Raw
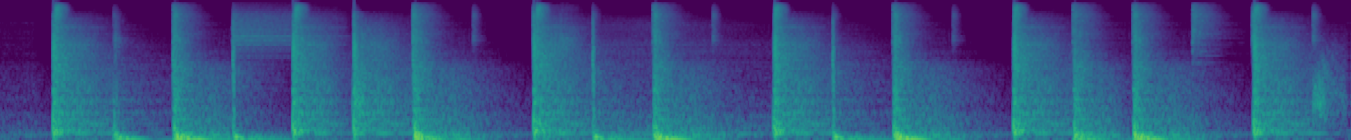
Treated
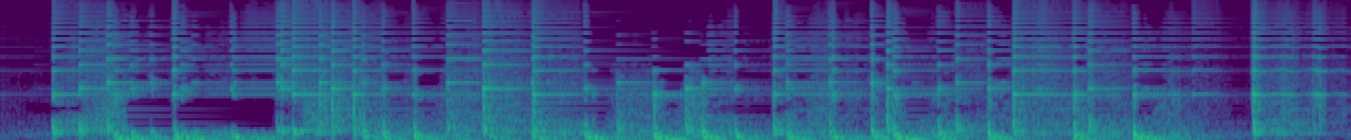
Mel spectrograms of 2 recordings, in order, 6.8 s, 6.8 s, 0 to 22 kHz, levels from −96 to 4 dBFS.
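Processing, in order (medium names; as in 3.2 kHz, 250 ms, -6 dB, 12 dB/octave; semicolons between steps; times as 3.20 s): sorted samples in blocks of 32 samples; bass shelf 120 Hz -6 dB; ever faster or slower copies 176 ms, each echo +3 st, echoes 2; 0.64–1.53 s: high-order bell 670 Hz -15 dB; 2.96–3.55 s: boxcar filter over 9 samples; compression, threshold -32 dBFS, peak gain reduction 10.5 dB; rotary cabinet horn 1.1 Hz, later 7 Hz, at 5.50 s; spectral gate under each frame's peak -30 dB strong; feedback comb 100 Hz, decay 1.2 s, harmonics odd, mix 60%; trim +8 dB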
